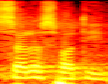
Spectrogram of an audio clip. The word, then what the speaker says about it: Saraswati: No, it's not Saraswati. It's Saraswati Deve. It is a samasa. So it's a short I.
